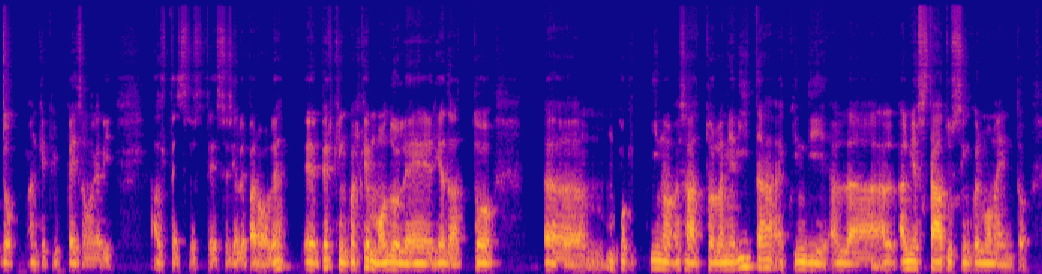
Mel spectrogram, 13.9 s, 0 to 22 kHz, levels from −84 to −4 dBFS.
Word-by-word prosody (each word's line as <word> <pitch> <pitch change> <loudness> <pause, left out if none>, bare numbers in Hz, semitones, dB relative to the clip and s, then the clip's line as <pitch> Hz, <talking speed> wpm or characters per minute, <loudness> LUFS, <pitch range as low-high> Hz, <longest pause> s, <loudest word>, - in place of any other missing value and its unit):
do - - -3
anche 85 -1 -7
più - - -13
peso 80 -1 -3
magari 75 -1 -6 0.5
al - - -6
testo - - -8
stesso, 75 0 -9
sì - - -6
alle - - -2
parole, 90 +11 0
ehm, 90 -1 +2
perché 110 0 -1
in 85 -2 +3
qualche 90 +6 +2
modo 90 -1 +5
le 85 -1 +3
riadatto, 85 +1 0 0.6
ehm, 75 -5 0
un - - -3
pochettino 95 -4 -1
esatto, 85 -2 +1
alla 85 0 +3
mia 90 +1 +3
vita 110 0 +2
e - - -5
quindi 90 -3 +1
al 85 +1 -1
al 80 +2 +1
al 90 - +3
mio 100 -1 +4
status 95 -1 +3
in 85 - 0
quel 85 +1 +1
momento. 75 -4 -2
85 Hz, 150 wpm, -22 LUFS, 80-95 Hz, 0.6 s, modo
